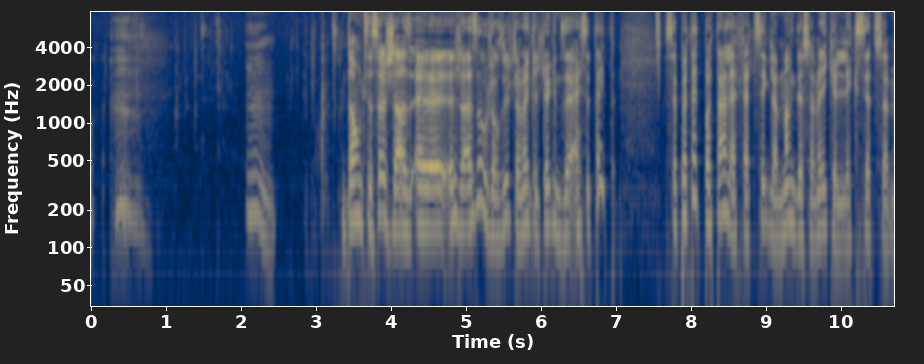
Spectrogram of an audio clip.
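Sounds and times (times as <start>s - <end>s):
speech: 0.0s - 0.8s, 2.1s - 2.5s, 3.4s - 10.6s
slurping sip of coffee: 0.0s - 3.3s
swallowing: 0.0s - 3.4s, 6.8s - 9.0s.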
